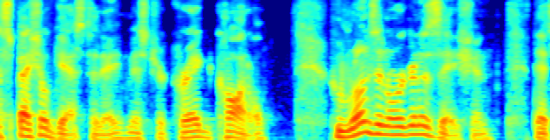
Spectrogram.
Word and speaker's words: Caudill: You say Codle. Codle is the right way to say it. Yeah. Codle. I like my pronunciation better, but we're going to call him We're going to call him Codle.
